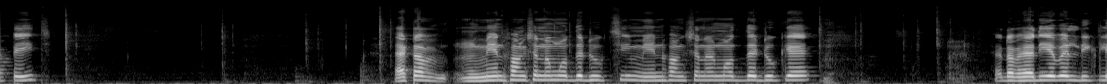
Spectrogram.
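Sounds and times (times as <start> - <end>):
computer keyboard keystrokes: 0.6 - 1.0, 2.0 - 2.4, 3.0 - 4.0, 8.2 - 9.6.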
